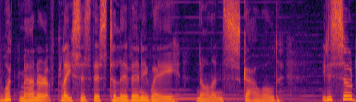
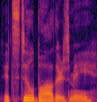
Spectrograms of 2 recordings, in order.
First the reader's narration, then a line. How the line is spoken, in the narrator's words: Ro said sadly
